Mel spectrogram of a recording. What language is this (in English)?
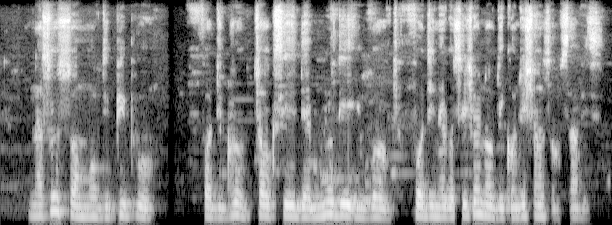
Nigerian Pidgin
